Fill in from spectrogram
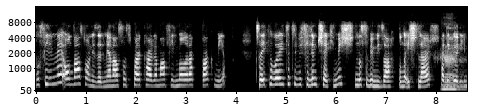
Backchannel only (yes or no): yes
